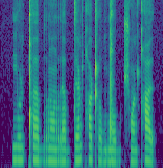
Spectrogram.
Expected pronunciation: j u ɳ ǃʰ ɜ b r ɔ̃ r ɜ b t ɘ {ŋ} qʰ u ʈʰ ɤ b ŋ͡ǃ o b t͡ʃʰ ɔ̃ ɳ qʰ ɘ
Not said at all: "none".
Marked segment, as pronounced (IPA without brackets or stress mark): ɳ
